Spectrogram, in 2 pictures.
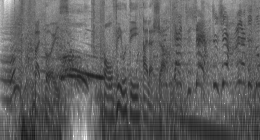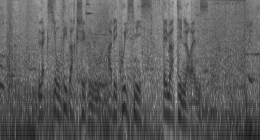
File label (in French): Trailer; voix-off; Bad Boys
